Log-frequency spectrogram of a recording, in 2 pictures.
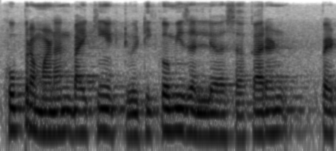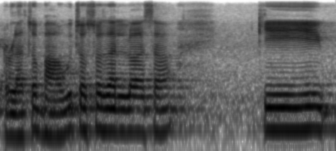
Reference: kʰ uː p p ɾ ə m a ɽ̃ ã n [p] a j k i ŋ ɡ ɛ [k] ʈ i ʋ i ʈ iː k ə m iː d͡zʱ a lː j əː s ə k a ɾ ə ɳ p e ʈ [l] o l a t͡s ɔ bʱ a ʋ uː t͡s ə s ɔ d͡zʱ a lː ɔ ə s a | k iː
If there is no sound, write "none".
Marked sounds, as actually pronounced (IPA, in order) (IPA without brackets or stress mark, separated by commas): b, k, ɾ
